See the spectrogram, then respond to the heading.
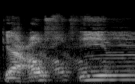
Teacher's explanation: काफ light है, आइन light है, स्वाद फुल में होते हैं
